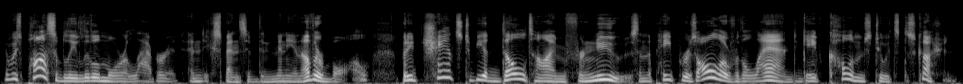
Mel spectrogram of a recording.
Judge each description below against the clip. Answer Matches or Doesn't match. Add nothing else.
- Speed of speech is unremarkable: Doesn't match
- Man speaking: Matches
